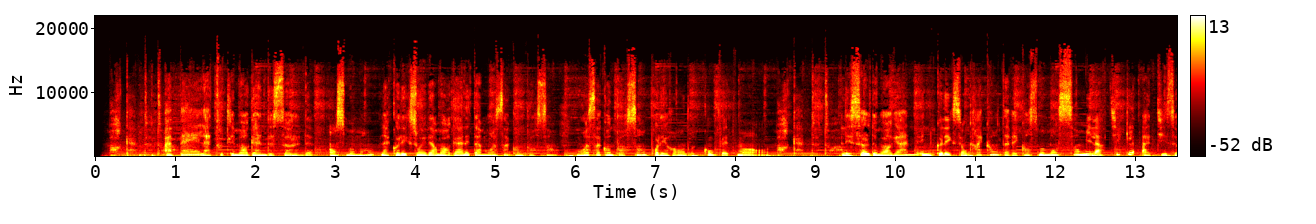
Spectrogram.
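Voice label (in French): posee sexy, voix off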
